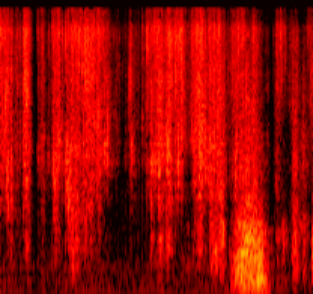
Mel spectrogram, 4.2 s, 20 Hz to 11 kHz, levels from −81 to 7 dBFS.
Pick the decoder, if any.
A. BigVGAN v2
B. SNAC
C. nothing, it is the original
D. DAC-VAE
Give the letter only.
C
